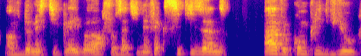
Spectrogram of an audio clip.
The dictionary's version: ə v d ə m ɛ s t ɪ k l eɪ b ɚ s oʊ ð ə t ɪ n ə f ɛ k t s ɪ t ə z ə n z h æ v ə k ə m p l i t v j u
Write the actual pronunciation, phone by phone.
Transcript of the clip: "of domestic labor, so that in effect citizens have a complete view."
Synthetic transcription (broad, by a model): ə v d ə m ɛ s t ɪ k l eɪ b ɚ s oʊ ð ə t ɪ n ə f ɛ k t s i t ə z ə n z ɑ v ə k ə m p l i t v j u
